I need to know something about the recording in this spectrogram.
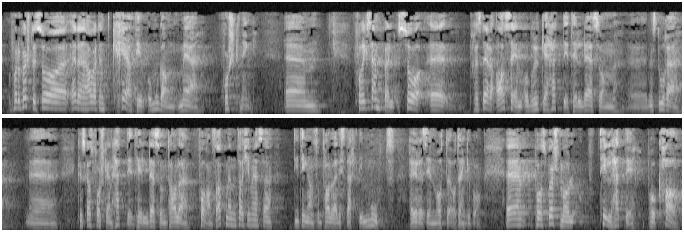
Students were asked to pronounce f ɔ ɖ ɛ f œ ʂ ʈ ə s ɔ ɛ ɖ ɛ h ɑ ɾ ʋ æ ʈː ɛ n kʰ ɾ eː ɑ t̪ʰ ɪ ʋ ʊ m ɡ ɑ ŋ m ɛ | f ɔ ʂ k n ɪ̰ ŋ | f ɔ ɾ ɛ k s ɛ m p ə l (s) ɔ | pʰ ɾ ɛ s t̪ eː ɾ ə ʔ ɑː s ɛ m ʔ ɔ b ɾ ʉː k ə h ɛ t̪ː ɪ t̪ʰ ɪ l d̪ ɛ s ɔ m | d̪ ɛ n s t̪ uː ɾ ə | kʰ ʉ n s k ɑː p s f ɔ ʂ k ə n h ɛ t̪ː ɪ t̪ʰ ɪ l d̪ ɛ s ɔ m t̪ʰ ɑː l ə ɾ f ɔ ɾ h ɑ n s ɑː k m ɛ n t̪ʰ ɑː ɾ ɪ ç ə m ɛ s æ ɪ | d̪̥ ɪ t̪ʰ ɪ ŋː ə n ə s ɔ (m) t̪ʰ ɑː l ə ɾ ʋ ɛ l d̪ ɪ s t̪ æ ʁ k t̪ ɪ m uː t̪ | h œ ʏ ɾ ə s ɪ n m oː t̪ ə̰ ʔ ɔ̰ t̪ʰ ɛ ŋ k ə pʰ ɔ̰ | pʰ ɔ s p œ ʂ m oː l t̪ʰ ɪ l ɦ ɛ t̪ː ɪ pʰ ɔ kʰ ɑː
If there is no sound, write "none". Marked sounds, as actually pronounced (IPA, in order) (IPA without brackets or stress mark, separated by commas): s, m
